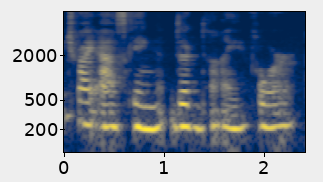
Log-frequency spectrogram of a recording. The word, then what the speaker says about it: Dugnai: I thought I would introduce the goddess Dagny. It's spelled D-U-G-N-A-I.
